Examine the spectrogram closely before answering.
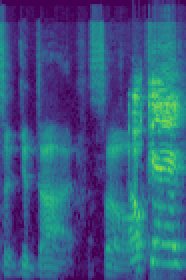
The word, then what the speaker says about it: Gadot: Yeah, we were just having our debate: Gadot or Godot. I've heard her pronounce it Gadot, so Okay. I'm sticking with the T.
